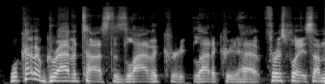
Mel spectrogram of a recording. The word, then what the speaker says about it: Laticrete: I believe the right way to say it is Laticrete, because it's latex, Laticrete.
